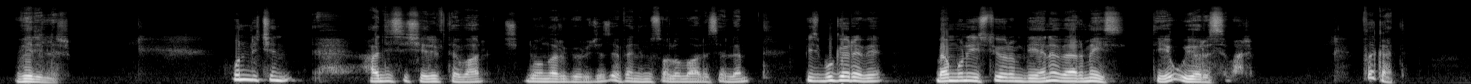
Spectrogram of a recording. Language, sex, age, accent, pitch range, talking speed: Turkish, male, 60-79, native, 125-165 Hz, 110 wpm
